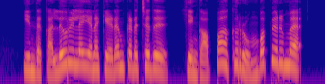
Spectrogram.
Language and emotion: Tamil, happy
